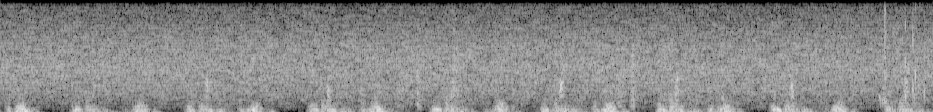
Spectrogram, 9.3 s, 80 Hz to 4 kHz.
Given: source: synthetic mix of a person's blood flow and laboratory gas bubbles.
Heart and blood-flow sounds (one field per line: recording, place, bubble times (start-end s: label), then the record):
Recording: Doppler ultrasound of blood flow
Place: precordium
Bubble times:
8.77-8.92 s: bubbles
9.04-9.27 s: bubbles
From the record:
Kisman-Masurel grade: 111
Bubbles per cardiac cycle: 1 to 2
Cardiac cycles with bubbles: 1 to 10%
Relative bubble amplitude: barely perceptible (0.100 to 0.250)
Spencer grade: 1 (occasional bubble signal discernible with the cardiac motion signal, with majority of cardiac periods free of bubbles)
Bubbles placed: only in the low amplitude regions of the cardiac cycle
